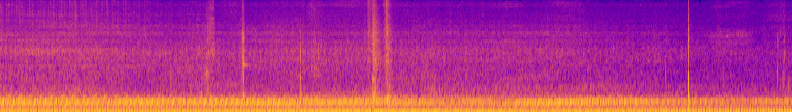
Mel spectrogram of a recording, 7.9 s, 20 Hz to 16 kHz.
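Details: Honda Civic D16Y7 turbo (skunk2 inlet, Mishimoto intercooler, T3 top-mount manifold, Bosch 550cc injectors), cold start the day after spinning a rod bearing shell: steady idle, rough clattering underneath with occasional sharp knocks; no oil light, engine declared finished.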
